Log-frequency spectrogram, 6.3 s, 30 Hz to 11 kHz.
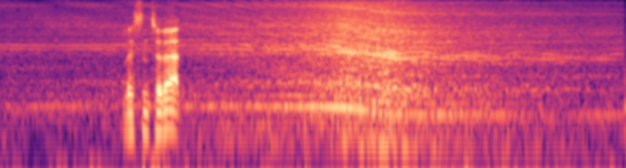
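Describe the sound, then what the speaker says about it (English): Twin jet engines of an MD-80 in the X-Plane 12 flight simulator swell into a rising roar and whine that peaks midway and then eases, following a brief spoken remark. "Engines at least now sounds like engines."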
